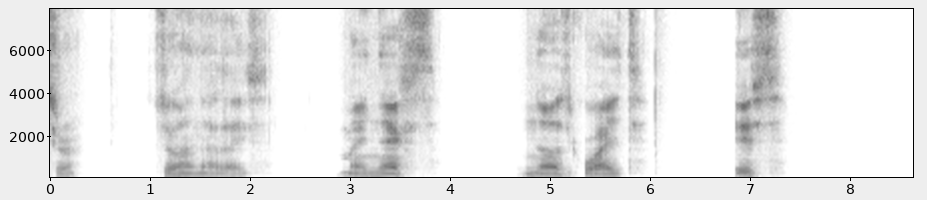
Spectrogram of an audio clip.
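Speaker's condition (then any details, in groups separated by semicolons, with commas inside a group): ALS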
